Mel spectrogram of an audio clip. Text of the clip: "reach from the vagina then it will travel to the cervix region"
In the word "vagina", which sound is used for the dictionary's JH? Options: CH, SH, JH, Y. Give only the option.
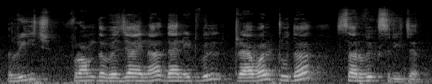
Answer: JH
